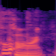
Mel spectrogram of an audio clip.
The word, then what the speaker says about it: Corinth: Corinth Comic Con 2023 is coming up Saturday, January 21st at the Crossroads Arena in Corinth, Mississippi. I did say that right. It's not Corinth. – It's Corinth, ma'am.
